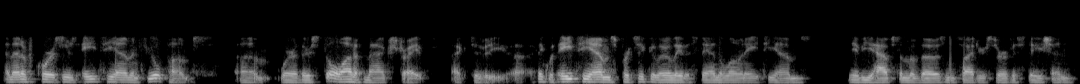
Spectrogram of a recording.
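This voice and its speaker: A man's voice: lowish voice, steady tone. Congested man presenting over a phone line. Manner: halting, repeats words, many ums. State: congested with a cold. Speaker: payments risk manager presenting a webinar. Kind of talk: slide presentation over a call. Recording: tinny phone-line audio.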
